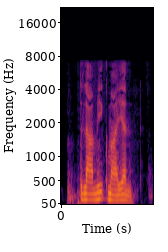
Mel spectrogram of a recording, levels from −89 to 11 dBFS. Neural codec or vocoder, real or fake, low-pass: none; real; 7.2 kHz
